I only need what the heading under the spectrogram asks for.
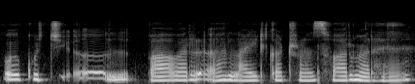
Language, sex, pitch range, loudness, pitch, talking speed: Urdu, female, 190-230 Hz, -16 LUFS, 200 Hz, 145 wpm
